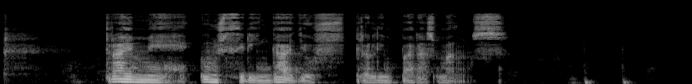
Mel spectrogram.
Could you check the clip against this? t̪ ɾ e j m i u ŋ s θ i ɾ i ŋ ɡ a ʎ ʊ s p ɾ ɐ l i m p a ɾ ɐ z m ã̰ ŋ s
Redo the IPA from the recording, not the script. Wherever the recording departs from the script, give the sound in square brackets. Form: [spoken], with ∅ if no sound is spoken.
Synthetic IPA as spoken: t̪ ɾ [a] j m [ɪ] u ŋ s θ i ɾ i ŋ ɡ a ʎ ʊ s p ɾ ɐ l i m p a ɾ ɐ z m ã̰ ŋ s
